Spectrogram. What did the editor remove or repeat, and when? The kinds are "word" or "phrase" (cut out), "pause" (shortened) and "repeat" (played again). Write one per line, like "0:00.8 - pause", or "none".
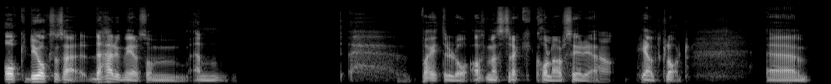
none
